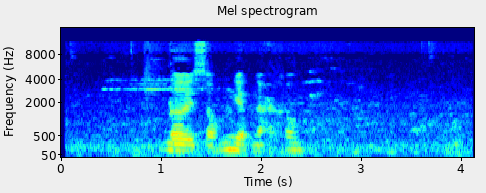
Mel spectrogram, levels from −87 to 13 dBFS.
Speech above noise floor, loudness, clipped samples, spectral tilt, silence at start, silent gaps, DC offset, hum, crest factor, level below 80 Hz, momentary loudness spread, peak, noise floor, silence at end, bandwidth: 21 dB; -29 LUFS; under 0.1%; -5 dB/octave; 0.1 s; none; under 0.1%; none; 20 dB; -58 dBFS; 24 LU; -12 dBFS; -49 dBFS; 0 s; 11.5 kHz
